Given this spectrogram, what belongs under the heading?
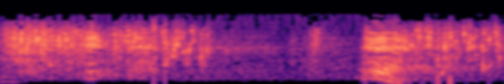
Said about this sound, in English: Here, let me wring that stuff out for you, will you?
